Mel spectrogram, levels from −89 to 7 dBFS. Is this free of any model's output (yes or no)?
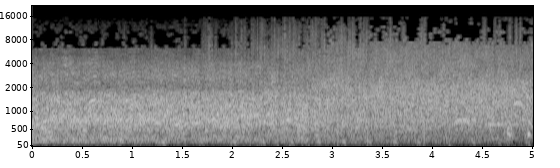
yes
